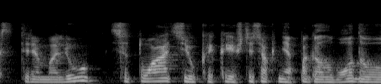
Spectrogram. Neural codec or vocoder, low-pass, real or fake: none; 7.2 kHz; real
